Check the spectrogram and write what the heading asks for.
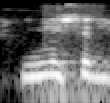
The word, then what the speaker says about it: missed: like this one miss you don't add an extra syllable here with the Ed so it would just be missed missed okay okay very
